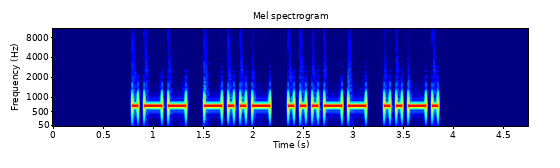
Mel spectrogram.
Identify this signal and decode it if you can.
Morse code, heard as a keyed tone, about 20 wpm, 700 Hz. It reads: WX3F
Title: USA Call Signs - 4 Characters - 3x Character Spacing - 20wpm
